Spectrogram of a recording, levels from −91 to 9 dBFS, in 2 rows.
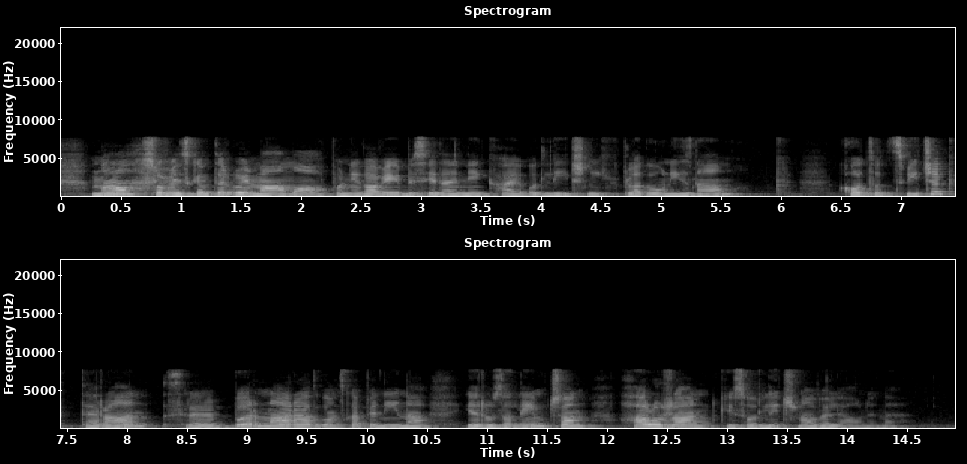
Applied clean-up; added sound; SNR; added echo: none; none; none; none.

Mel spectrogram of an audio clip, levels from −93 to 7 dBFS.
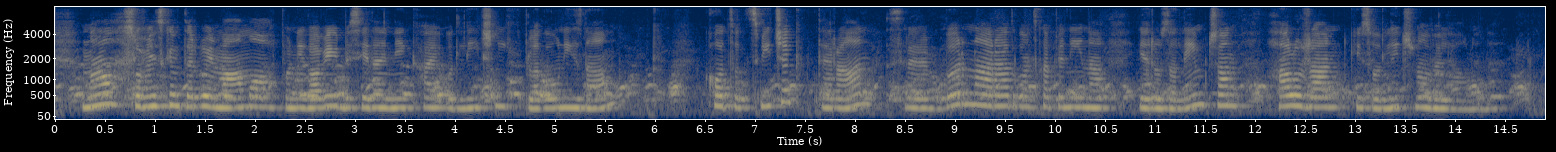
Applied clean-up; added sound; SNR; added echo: none; Bark; 8 dB; none.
